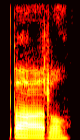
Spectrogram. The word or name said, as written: bottle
